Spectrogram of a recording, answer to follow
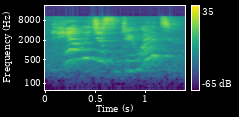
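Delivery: high-pitched, rising appeal; squirming, high question; embarrassed plea. Acted. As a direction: plead to get it over with, voice lifting high.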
